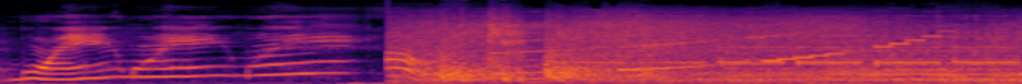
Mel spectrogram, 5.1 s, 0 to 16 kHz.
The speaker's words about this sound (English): is the sound, the same exact sound of Pac-Man dying in the Atari 2600 version of Pac-Man.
